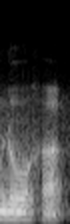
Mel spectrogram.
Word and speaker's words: নঃ: আপনারা হয়তো আরেকটি বিষয় লক্ষ্য করেছেন, আমি বিসর্গ এর উচ্চারণ করেছি, অর্থাৎ হ করেছি।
